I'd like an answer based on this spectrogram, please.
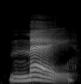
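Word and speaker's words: mais: something else so this one is may may like the month of may all right and our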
